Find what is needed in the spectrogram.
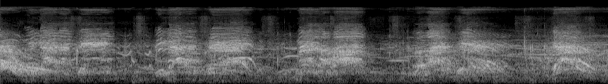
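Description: A cheerleading squad shouting a cheer in unison, in short rhythmic shouted phrases.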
